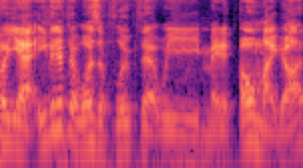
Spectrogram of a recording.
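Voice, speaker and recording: Very wide pitch swings from a man, delivered at a moderate pace. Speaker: gaming streamer. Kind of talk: live gameplay stream chat. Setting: live stream with chat. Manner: casual, halting with fillers.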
